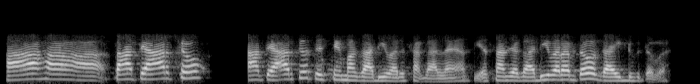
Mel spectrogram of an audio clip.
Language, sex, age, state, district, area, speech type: Sindhi, female, 60+, Gujarat, Surat, urban, conversation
